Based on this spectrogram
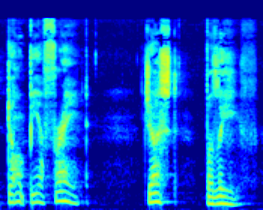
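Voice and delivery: very soft, low, hushed; slow, tender comfort with a pause; gentle reassurance. Retold or imitated. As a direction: reassure almost in a whisper. Jesus reassures the grieving father.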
